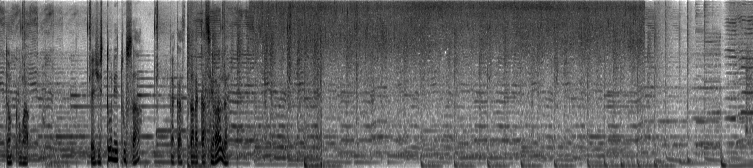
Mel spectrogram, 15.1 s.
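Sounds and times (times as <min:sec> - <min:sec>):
background music with beat: 0:03.0 - 0:15.0
vegetables sizzling in oil: 0:05.0 - 0:12.9.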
